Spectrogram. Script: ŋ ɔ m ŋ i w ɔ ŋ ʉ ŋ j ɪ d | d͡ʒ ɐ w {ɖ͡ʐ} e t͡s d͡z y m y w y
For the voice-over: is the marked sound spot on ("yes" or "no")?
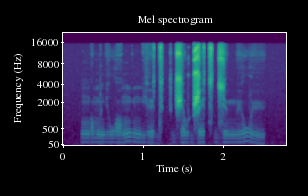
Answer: yes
